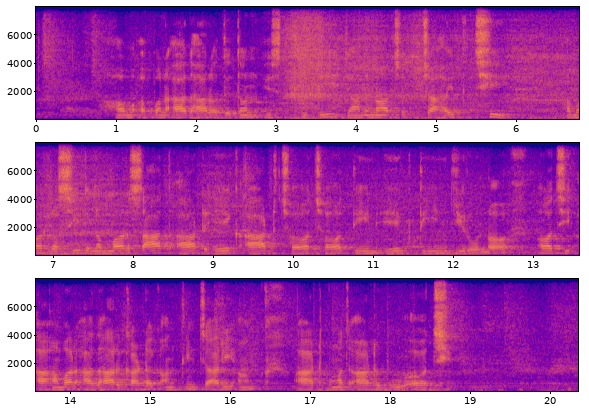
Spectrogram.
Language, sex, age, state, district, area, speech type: Maithili, male, 45-60, Bihar, Madhubani, rural, read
